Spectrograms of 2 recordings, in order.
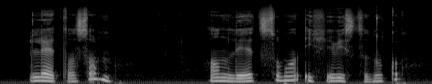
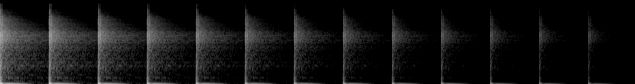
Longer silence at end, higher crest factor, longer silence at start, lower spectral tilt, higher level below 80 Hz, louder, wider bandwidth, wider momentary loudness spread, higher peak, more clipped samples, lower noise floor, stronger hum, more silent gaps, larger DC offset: second, 0.25 s vs 0.45 s; second, 18 dB vs 30 dB; first, 0.3 s vs 0 s; first, -4.5 dB/octave vs 0 dB/octave; second, -56 dBFS vs -42 dBFS; about the same, -29 LUFS vs -29 LUFS; about the same, 17.5 kHz vs 18.5 kHz; second, 8 LU vs 24 LU; second, -12 dBFS vs 0 dBFS; neither; first, -58 dBFS vs -52 dBFS; first, 50 Hz at -60 dBFS vs none; neither; second, under 0.1% vs 0.1%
